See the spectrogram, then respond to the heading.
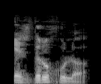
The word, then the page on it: esdrújulo: espagnol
